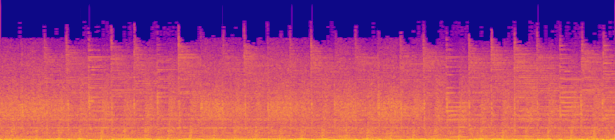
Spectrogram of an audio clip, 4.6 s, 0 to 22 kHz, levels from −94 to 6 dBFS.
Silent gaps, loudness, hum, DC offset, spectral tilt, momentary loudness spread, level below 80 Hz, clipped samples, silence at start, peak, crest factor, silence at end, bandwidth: none; -11 LUFS; none; 2%; -4 dB/octave; 1 LU; -16 dBFS; under 0.1%; 0 s; 0 dBFS; 10 dB; 0 s; 17.5 kHz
